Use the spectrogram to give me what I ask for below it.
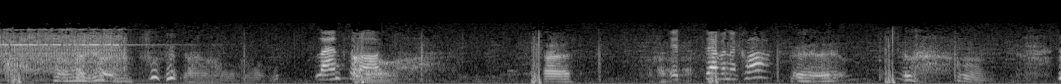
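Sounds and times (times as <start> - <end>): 
alarm clock ringing: 0.0 - 2.1
speech: 1.0 - 4.1, 5.4 - 5.8, 6.6 - 10.0.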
